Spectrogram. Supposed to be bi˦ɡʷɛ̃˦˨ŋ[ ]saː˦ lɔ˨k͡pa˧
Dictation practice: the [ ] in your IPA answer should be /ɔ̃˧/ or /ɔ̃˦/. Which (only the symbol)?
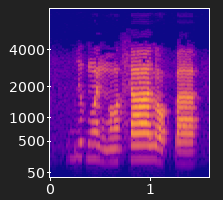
ɔ̃˧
